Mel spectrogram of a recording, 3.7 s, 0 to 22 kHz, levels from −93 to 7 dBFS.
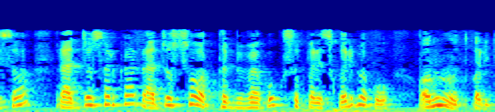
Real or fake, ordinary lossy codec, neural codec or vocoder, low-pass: real; none; none; 7.2 kHz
